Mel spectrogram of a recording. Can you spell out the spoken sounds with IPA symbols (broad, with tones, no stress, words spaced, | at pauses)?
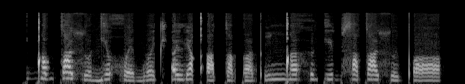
ŋ͡ǃɒ˥btˤe˥sʷɤ˩ɡʲe˥ χʷe˩bɤ˥ t͡ʃʼʌ˥lʲɾʲɔ˧qʼi˩ tˤɯ˩qʷɛ˩pʼi˥ŋ͡ǃʌ˥ hɯ˥kʲɛ˥bsʌ˥tˤi˥ sʷi˧ pʼɔ˧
